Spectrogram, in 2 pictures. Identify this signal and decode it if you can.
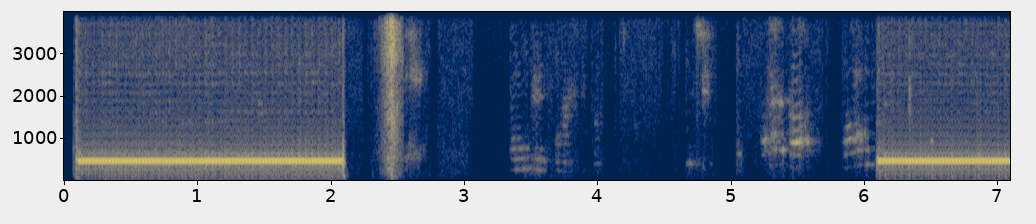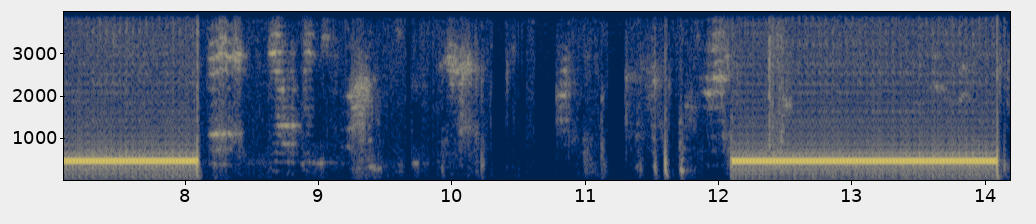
Ringback tone (North America), 440 + 480 Hz, with speech.
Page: Cosmopolis - SP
